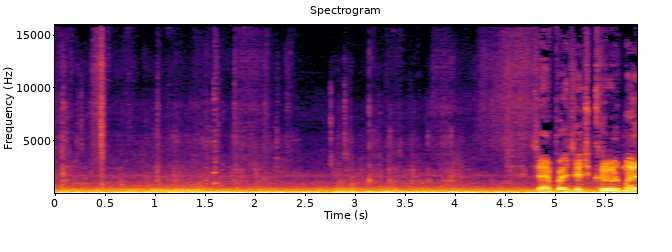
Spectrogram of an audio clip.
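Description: A car drives along a road with a steady low rumble.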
